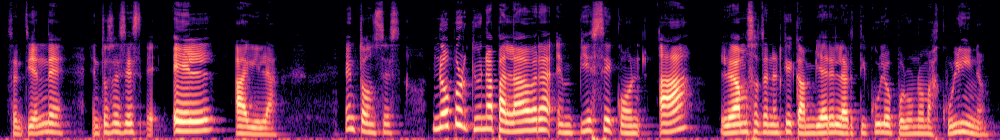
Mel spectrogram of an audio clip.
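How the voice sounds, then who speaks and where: A woman's voice: medium pitch, normal speed, clean tone. A woman with an Argentine accent explaining Spanish usage patiently, with examples, as a teacher. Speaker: Spanish teacher answering listener questions. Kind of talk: explanatory lesson.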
